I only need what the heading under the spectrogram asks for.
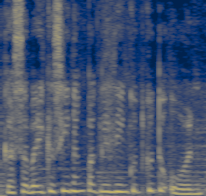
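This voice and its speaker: Earnest Filipino storyteller over music. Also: female voice, sits high, lively intonation, brisk. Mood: reflective. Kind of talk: dramatic scripted first-person radio narration.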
